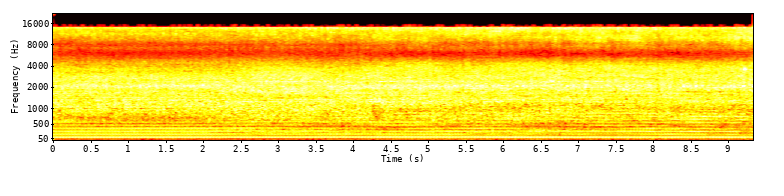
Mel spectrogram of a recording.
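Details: Gas lawnmower converted to propane, fed into the carburetor intake with the valve opened slightly: a loud, steady engine drone with an even beat and no stumbling or surging; runs smoothly on propane.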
